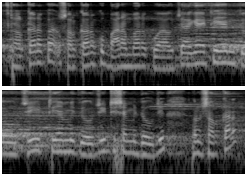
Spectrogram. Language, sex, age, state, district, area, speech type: Odia, male, 30-45, Odisha, Puri, urban, spontaneous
